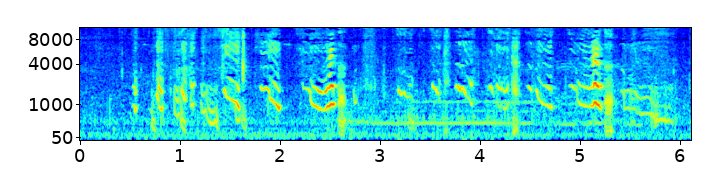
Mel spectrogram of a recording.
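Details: Four-week-old Shiba Inu puppies on their first few minutes outdoors give high, bending whines and yelps that overlap in quick, uneven bursts.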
